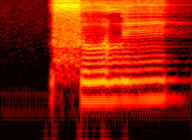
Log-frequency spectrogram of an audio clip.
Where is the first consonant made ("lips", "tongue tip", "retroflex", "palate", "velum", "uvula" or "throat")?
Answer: tongue tip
